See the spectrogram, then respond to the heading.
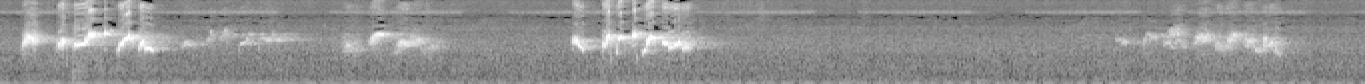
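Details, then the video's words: Caged red-whiskered bulbul in strong 'ché' song: four rich, chattering bursts of quick slurred whistles, each under a second, separated by short pauses, the last one softer, with a low hum behind. "Chào mào hót hay | chào mào ché hay | chào mào siêu ché"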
